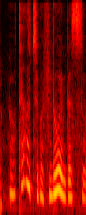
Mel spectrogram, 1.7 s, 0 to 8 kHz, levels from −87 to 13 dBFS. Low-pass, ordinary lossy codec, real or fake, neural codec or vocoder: none; none; fake; codec, 16 kHz, 0.5 kbps, FunCodec, trained on LibriTTS, 25 frames a second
